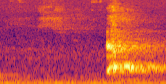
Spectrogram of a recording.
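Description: A single quick sneeze bursts out abruptly after a short quiet stretch, fairly soft overall, with a faint steady hum underneath and no talking.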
